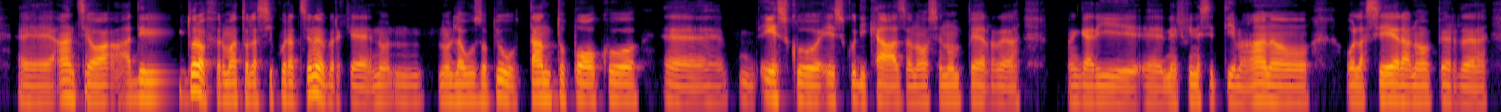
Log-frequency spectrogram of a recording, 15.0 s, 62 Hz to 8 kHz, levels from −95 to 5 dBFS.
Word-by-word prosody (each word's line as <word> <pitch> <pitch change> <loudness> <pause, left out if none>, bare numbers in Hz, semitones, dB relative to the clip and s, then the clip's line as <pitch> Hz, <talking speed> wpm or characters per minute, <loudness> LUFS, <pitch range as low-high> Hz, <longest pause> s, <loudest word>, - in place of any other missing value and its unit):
ehm, 100 0 -3
anzi 125 -1 +1
ho 105 0 +2
addirittura 120 +4 +4
ho - - +3
fermato 115 +1 -1
l'assicurazione 115 +4 +2
perché 100 -2 -3
non 105 0 -6
non 110 0 -2
la 110 - +1
uso 110 0 -2
più 110 -2 -1
tanto 115 -1 +3
poco, 110 -1 +2 0.2
ehm, 100 -2 -4 0.3
esco 115 -4 +1
esco 115 +1 -4
di 105 -1 -4
casa 100 -2 +2
no, 100 +1 -1
se 105 - -7
non 105 0 -2
per 100 -3 -3 0.5
magari, 100 -2 -2
ehm, 95 -1 -6
nel 100 0 -4
fine 110 -2 -3
settimana 105 0 0
o 95 0 -1 0.4
o - - +2
la 100 - 0
sera 110 -2 +4
no, 100 0 0
per, 100 -3 -3
105 Hz, 140 wpm, -23 LUFS, 100-115 Hz, 0.5 s, addirittura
